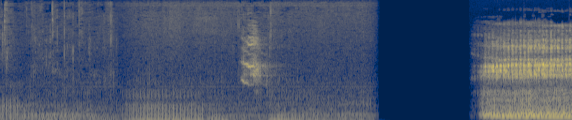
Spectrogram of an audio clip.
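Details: A rare cat purring with a low, steady, throbbing rumble for several seconds and a brief higher sound partway through, then silence and a sudden loud, harsh, noisy rumble.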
